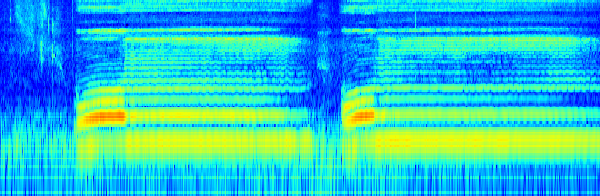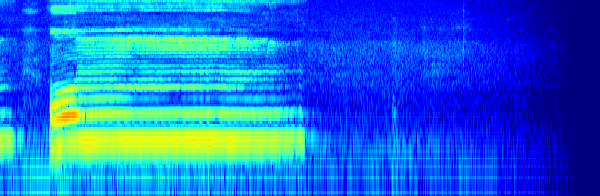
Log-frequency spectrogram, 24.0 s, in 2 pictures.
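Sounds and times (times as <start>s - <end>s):
closing chant of aum: 0.0s - 20.1s.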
